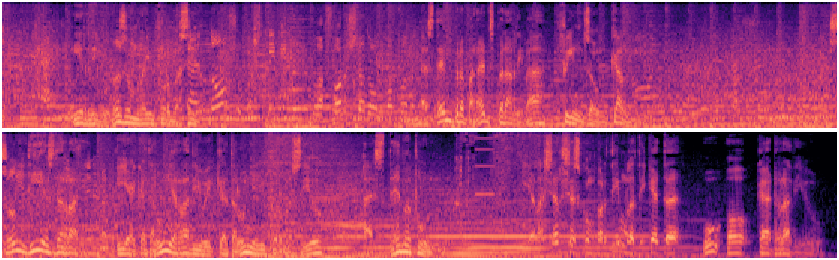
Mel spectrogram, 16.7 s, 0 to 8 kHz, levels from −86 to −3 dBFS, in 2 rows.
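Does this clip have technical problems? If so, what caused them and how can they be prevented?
No, there are no technical problems in this clip.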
